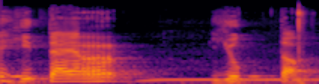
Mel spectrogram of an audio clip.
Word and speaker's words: हितैर्युक्तम: प्रकृतीनाम हितैर्युक्तम, प्रकृतीनाम हितैः युक्तम, विसर्ग हो जाएगा, उसका उच्चारण के लिए हितैर्युक्तम, हितैर्युक्तम, हितैः, प्रकृतीनाम हितैः,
